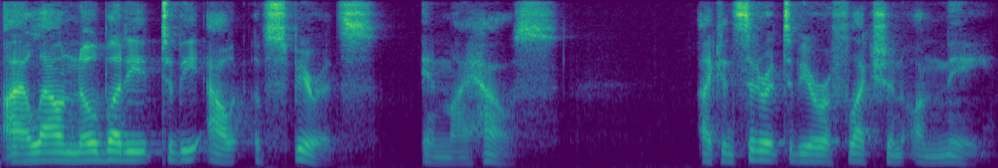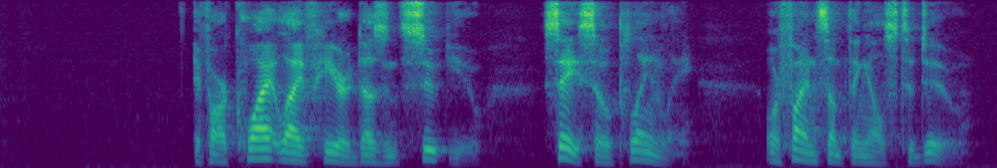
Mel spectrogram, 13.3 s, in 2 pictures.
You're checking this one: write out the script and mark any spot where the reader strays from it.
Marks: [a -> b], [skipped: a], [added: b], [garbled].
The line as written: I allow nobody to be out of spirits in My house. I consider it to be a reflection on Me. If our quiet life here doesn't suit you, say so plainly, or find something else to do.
I allow nobody to be out of spirits in My house. I consider it to be a reflection on Me. If our quiet life here doesn't suit you, say so plainly, or find something else to do.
